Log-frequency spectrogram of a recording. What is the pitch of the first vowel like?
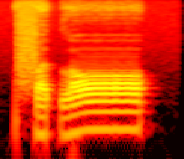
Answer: low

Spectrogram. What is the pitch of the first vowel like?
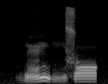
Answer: rising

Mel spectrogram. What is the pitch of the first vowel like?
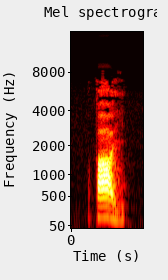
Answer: falling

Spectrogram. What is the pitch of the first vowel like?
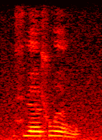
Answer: high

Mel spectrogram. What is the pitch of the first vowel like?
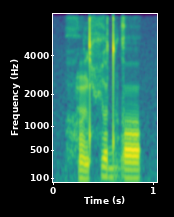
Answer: low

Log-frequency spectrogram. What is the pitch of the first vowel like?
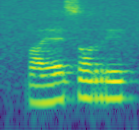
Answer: rising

